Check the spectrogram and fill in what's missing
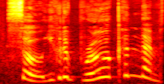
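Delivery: high, loud alarmed reproach; alarmed protest. Acted. Max alarmed at Sasha, high loud reproach. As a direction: scold in alarm. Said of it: "said Max".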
